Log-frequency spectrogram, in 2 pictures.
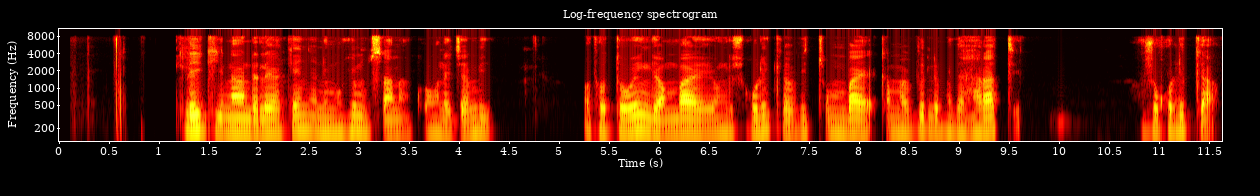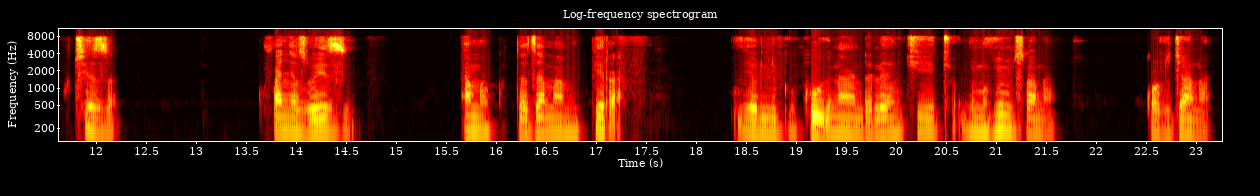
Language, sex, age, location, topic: Swahili, male, 25-35, Wajir, government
